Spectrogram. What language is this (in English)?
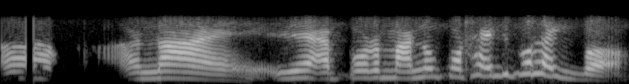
Assamese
